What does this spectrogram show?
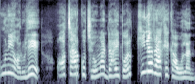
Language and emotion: Nepali, disgusted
